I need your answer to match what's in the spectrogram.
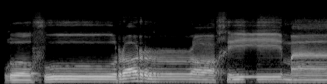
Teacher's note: thi'i dibaca panjang dua harakat fathah tanwin bertemu dengan huruf ro idgham Bila gunah masuk dengan tidak mendengung langsung masuk ke huruf ro tetapi tidak mendengung rnya dibaca dobel ditandai ada tasdidnya Ha hasrah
